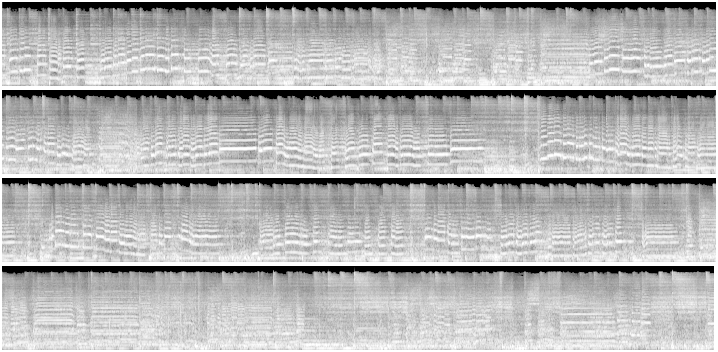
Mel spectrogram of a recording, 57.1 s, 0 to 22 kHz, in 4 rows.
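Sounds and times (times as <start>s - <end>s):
jazz big band playing: 0.0s - 57.0s
trumpet solo: 0.0s - 57.0s.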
